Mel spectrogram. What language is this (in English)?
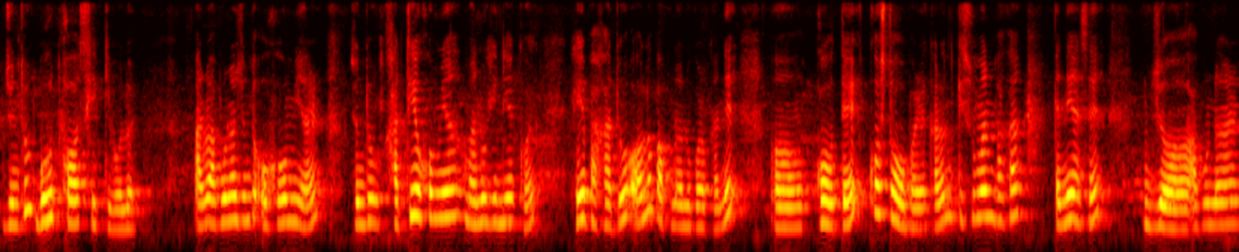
Assamese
